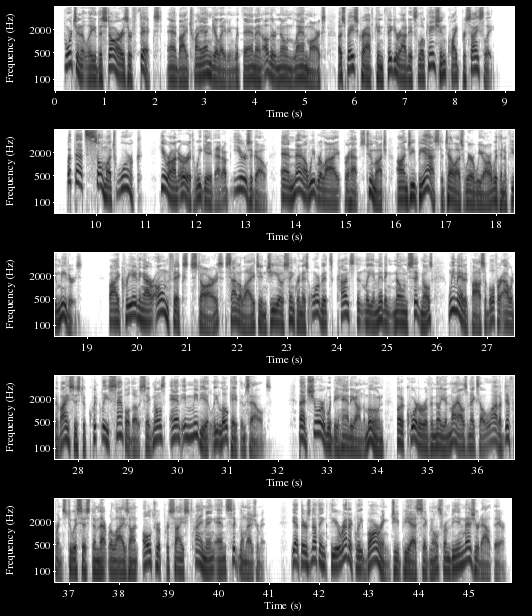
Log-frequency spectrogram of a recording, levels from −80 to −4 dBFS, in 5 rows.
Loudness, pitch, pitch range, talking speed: -19 LUFS, 110 Hz, 95-140 Hz, 170 wpm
